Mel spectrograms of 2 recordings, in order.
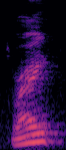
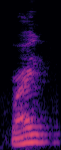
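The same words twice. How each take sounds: The two takes are said the same way.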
